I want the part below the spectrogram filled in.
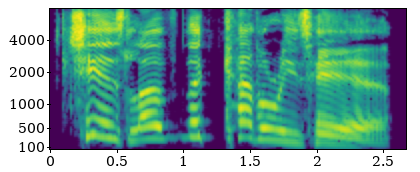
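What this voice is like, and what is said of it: British female character voice. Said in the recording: “Tracer impressions ... she is British ... that impression”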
